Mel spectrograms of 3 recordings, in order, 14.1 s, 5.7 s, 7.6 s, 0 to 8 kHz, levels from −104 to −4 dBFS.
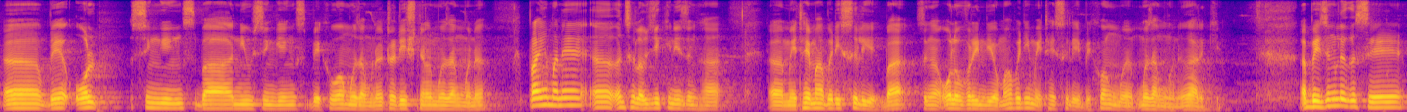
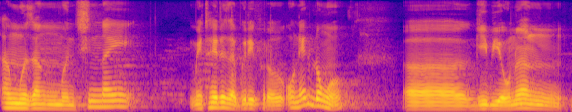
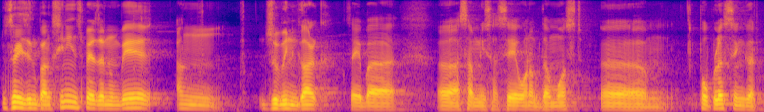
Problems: constant background noise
